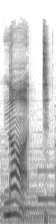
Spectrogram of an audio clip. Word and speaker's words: knot: 在读这句话的时候呢，我们要注意一个单词，它读作 not，这是美式的发音，英式的发音读作 not。通常来讲呢，在英式发音当中读短音 od，在美式发音通常会读作啊这样的一个音。那么这个音发的时候呢，它是介于啊和 o 之间的一个音，不能读作 not，也不能读作 not，读作 not。 Knot, knot.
